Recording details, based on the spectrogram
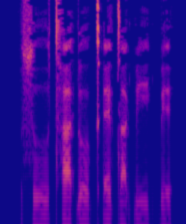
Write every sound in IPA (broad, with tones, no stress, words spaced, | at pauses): suː˨tʰa˦ɗo˦˨kʼɛ˦ ta˨k͡piː˨k͡pɪ˨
